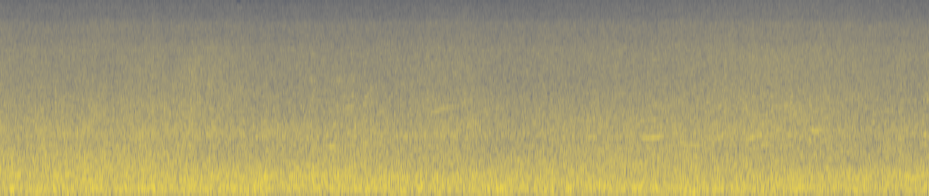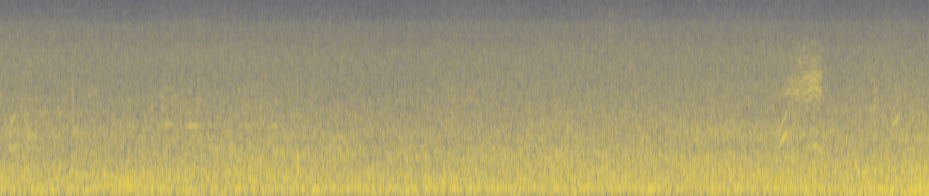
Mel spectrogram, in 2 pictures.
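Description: A crowd of people chatter in the distance outdoors.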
